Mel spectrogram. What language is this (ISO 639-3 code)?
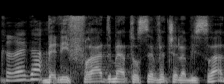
heb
